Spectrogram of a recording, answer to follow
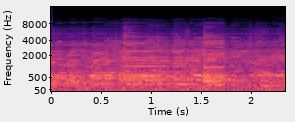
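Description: Steel-string acoustic guitar strummed in the closing bars of a song, the chord changing about two-thirds of a second in and again near the end.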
